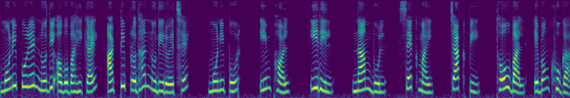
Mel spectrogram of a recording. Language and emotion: Bengali, neutral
